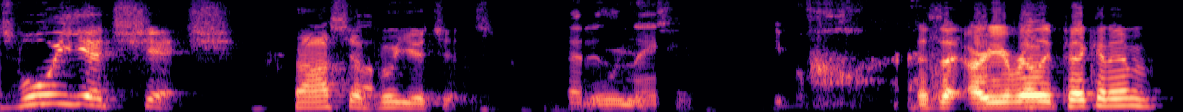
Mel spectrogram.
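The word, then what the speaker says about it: Vujačić: Price and that is definitely tempting but Sasha buevich is still available and since he carried Kobe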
